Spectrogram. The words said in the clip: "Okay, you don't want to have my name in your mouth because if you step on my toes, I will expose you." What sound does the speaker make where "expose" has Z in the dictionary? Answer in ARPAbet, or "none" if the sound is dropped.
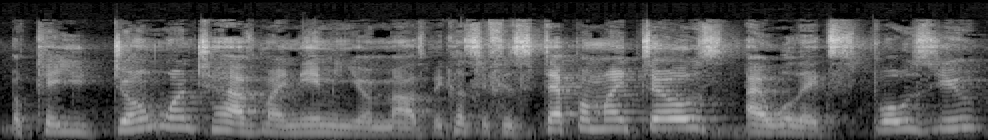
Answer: Z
